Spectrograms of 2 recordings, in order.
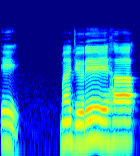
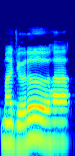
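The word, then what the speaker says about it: مجريها: malah nyalahin malah Kubro jadi bacanya e-maju reha jangan Antum sebut majreha gitu ya Ah ini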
